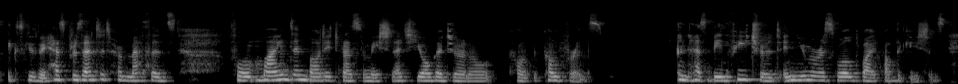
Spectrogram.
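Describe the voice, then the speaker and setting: A woman with a hoarse, worn voice from being sick, hosting a live online interview over a video call, chatty with many fillers. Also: on the low side, a little mellow. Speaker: host. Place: home, calling in.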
